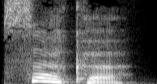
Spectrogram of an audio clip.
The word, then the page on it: circa: British English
